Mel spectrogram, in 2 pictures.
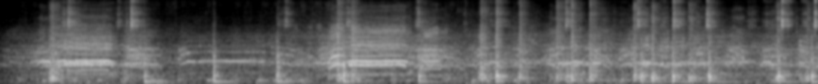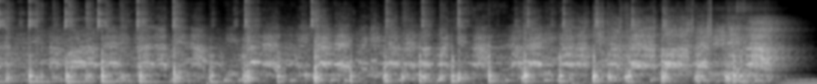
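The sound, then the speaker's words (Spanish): A large protest march crowd shouts and chants together in rhythmic bursts, voices loud, with rising and falling cries filling the space continuously. “pero ese es todo el universo que te envuelve cuando vas a no solo marchar, también escuchar, acompañar y a gritar.”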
